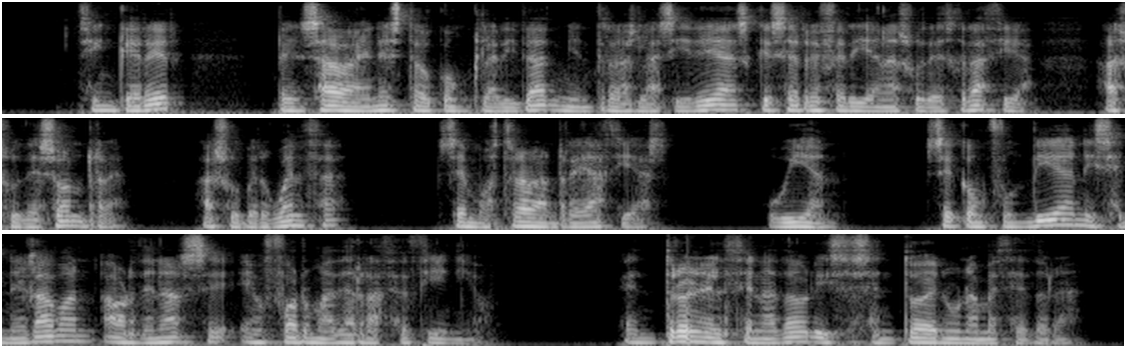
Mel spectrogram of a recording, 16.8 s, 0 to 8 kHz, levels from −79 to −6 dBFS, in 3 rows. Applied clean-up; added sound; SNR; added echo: none; none; none; none.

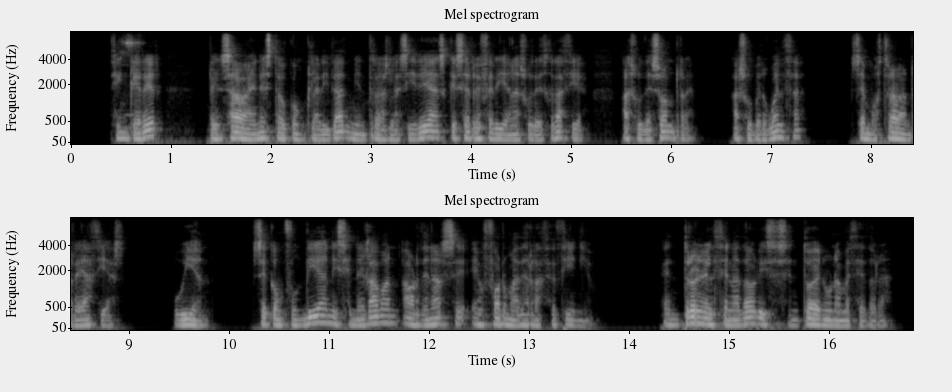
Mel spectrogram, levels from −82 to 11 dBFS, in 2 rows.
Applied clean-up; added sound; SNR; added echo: neural mask model DeepFilterNet 3.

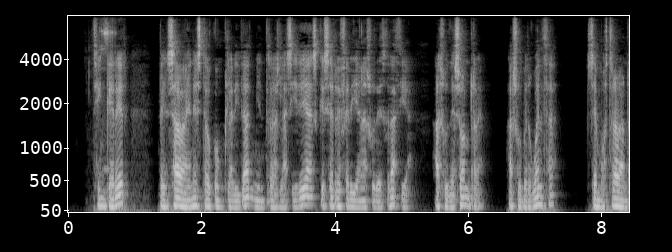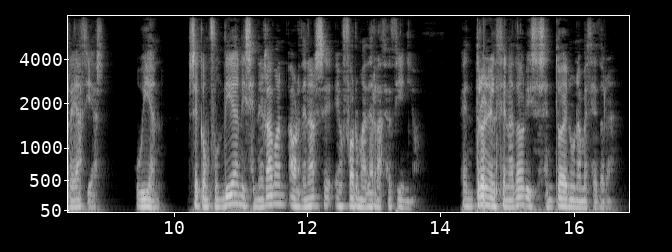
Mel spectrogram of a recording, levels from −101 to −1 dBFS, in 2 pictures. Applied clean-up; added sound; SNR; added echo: classical method log-MMSE.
